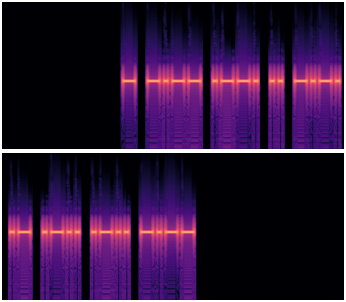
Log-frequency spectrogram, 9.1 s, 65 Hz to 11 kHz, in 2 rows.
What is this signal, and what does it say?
Morse code, heard as a keyed tone, about 22 wpm, 700 Hz. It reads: TYPICALLY
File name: 9 Letter Words - First 3 Letters Given - 22wpm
